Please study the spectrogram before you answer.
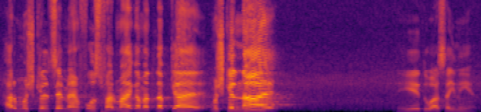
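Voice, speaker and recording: Earnest preacher, bright voice in a hall. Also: male voice, high voice, animated, takes it slowly. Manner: earnest, rhetorical questions, swings between emphatic and hushed. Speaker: religious lecturer. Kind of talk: religious lecture. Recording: long hall reverb.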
